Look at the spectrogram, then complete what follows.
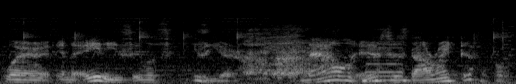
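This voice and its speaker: A man chatting casually and earnestly, repeating words haltingly as he makes his point with emphasis. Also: mid-range voice, big pitch swings, music in the background. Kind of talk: casual chat.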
